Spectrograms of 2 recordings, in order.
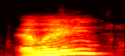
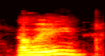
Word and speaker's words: Helene: I mispronounced it? Helene? There's no H. Helene.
